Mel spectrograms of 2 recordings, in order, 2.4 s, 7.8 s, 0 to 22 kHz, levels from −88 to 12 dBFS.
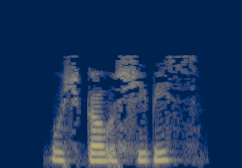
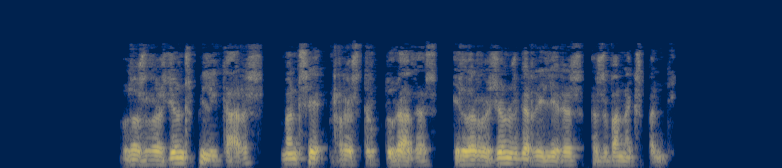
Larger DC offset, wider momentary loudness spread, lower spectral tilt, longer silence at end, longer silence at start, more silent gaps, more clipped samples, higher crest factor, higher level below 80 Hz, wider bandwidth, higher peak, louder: neither; second, 8 LU vs 12 LU; first, -11 dB/octave vs -5.5 dB/octave; second, 0.65 s vs 1.15 s; second, 0.5 s vs 1.25 s; second, none vs 2.66-2.81 s, 4.39-4.53 s; neither; about the same, 18 dB vs 18 dB; about the same, -54 dBFS vs -56 dBFS; second, 5.8 kHz vs 7.8 kHz; second, -6 dBFS vs -2 dBFS; second, -22 LUFS vs -18 LUFS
